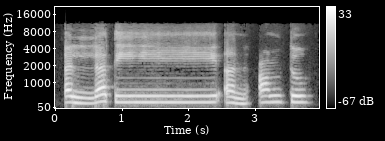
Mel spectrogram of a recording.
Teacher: So an al-maddatu saghira is a medium long elongation · But the presence of this symbol at the top, this al-maddatu saghira symbol, means that you have to stretch that madda sound, which is normally just 2 seconds, for between 3 to 5 seconds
